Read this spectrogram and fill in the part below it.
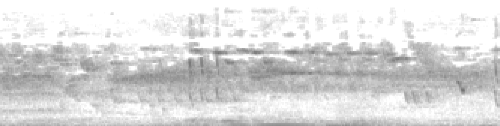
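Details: Common linnet kept in an aviary, singing a brief stretch of fast, high twittering and buzzy chirps over a faint low drone.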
